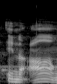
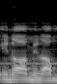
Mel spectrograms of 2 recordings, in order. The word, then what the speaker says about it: انعام: نے غور کیا تو اصل لفظ ہے انعام، یاد رکھیے گا افعال کے وزن پر، لیکن میں نے بھی اس کو سنا ہے احباب کے منہ سے کہ انعام اس کو کہتے ہیں فعال کے وزن پر، تو اس کو نوٹ کر لیں، انعام یعنی افعال کے وزن پر ہے، نہ کہ انعام فعال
